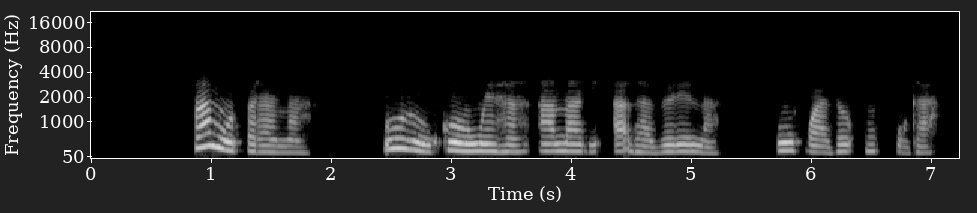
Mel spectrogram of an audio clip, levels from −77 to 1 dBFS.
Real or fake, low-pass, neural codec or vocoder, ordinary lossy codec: fake; 3.6 kHz; codec, 16 kHz, 16 kbps, FunCodec, trained on LibriTTS, 50 frames a second; none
